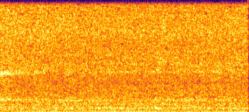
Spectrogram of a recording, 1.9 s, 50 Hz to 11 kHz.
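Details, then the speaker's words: Hurco CNC drilling H13 with a two-flute MSC Edge flat-bottom drill, with coolant, at 100%: a steady spindle hum and an even cutting hiss with no vibration or chatter. A nice clean cut, pulling only about 1% spindle load. "See, you can hear it, but it's still There's There's no vibration in there. That's just It's a nice cut sound."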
